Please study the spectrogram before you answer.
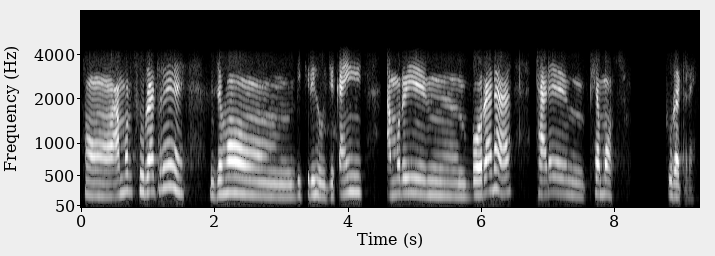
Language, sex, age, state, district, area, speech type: Odia, female, 45-60, Odisha, Sambalpur, rural, conversation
